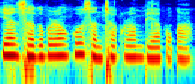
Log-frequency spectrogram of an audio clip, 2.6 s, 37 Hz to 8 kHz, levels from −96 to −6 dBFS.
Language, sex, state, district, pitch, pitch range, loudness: Garo, female, Meghalaya, North Garo Hills, 220 Hz, 195-230 Hz, -17 LUFS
